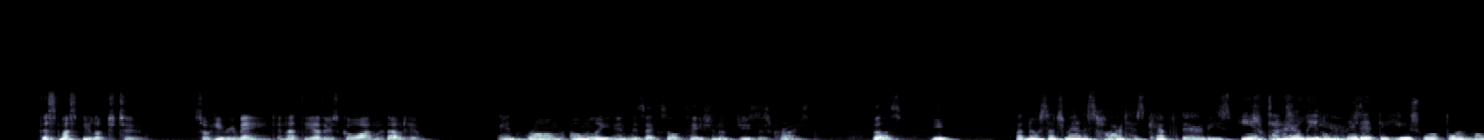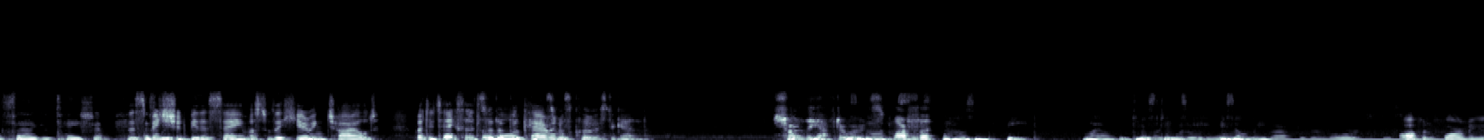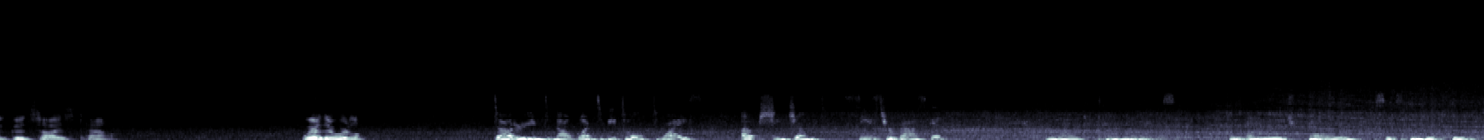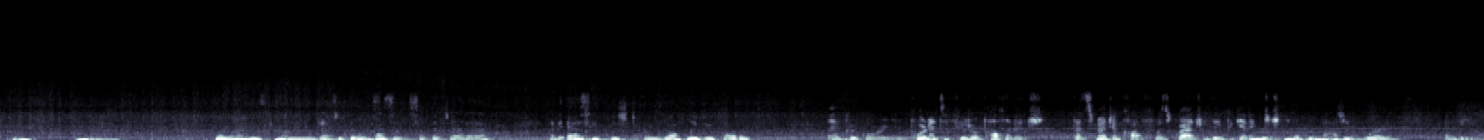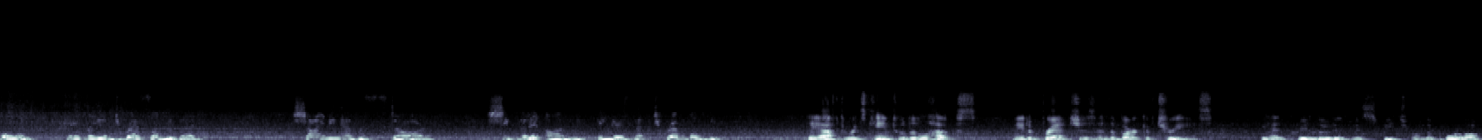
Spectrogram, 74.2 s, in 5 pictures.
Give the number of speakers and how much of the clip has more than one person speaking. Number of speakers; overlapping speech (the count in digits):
10, about 9%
